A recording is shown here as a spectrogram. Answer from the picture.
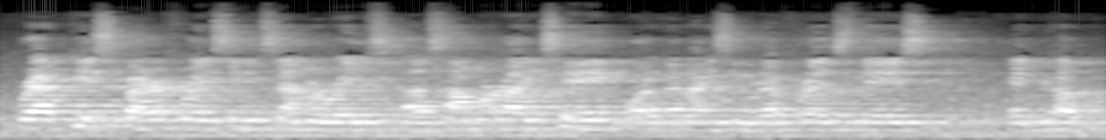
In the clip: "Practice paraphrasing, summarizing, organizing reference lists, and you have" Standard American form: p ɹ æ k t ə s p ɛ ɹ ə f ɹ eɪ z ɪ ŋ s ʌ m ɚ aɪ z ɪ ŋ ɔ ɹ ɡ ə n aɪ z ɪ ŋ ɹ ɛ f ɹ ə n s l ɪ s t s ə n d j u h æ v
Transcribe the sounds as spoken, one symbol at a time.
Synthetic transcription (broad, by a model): p ɹ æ k t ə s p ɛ ɹ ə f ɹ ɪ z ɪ ŋ s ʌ m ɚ aɪ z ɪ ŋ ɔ ɹ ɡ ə n aɪ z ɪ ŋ ɹ ɛ f ɹ ə n s n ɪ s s ə n d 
